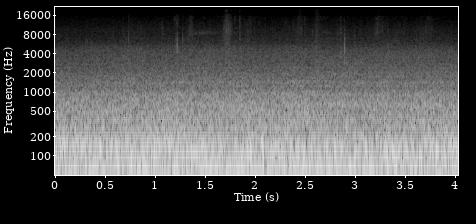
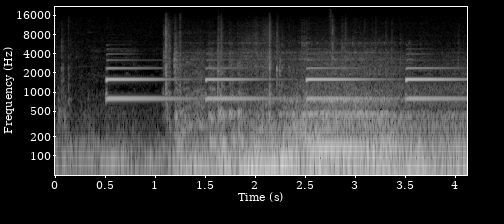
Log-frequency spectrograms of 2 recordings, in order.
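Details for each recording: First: Malibu at highway speed, steady 65 mph with cruise control set: steady low road and engine rumble, no surges, knocks or shudder; smooth normal highway cruise. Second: Cold start after fresh fluids: engine cranks and catches with a brief metallic rattle riding the start-up roar under a warning chime, gone almost immediately; some suggest timing chain, owner doubts it, cause unknown.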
